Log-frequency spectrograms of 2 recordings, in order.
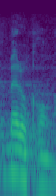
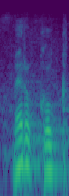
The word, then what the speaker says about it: merokok: I know only selamat datang and dilarang merokong. Oh, merokok dilarang. Merokok.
